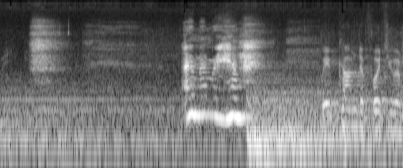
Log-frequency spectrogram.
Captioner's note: sighs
